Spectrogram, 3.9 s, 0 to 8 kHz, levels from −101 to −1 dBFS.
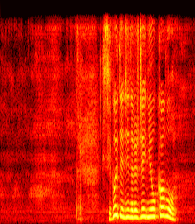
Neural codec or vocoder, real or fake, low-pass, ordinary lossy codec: autoencoder, 22.05 kHz, a latent of 192 numbers a frame, VITS, trained on one speaker; fake; 7.2 kHz; none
